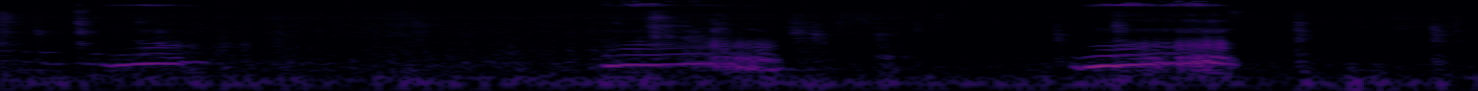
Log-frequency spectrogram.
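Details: Sleeping domestic cat snoring with no background music: three slow, throaty breaths roughly every two and a half seconds, each a short buzzing rumble with a slightly rising pitch, separated by quiet room hiss.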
